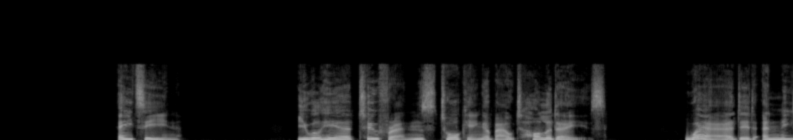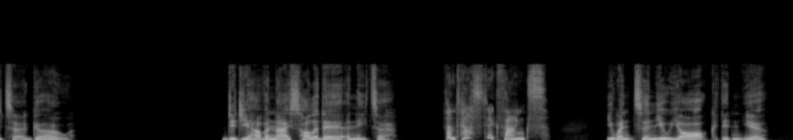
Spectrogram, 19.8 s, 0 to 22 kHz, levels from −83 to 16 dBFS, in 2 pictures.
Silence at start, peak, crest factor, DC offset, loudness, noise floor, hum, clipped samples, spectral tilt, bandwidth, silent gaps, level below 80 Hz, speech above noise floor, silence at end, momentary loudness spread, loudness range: 1.45 s; -6 dBFS; 18 dB; under 0.1%; -22 LUFS; -85 dBFS; none; under 0.1%; -5.5 dB/octave; 12 kHz; 11.14-12.66 s; -56 dBFS; 64 dB; 0.35 s; 11 LU; 5 LU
